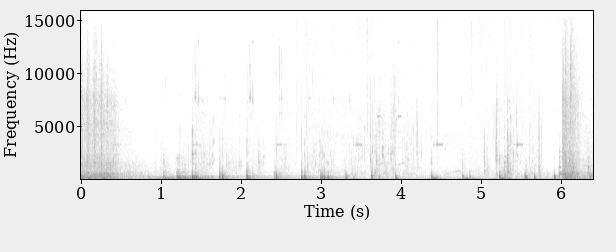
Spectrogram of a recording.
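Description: Footsteps tread quickly across a hard floor.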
